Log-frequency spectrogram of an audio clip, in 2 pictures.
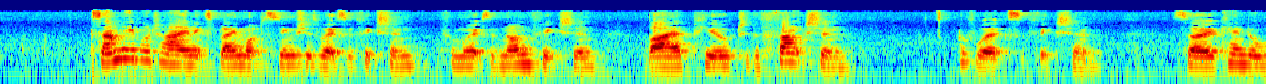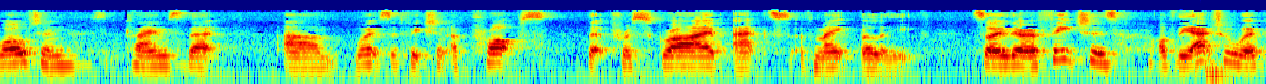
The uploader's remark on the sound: A public lecture held on 26 January 2011.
